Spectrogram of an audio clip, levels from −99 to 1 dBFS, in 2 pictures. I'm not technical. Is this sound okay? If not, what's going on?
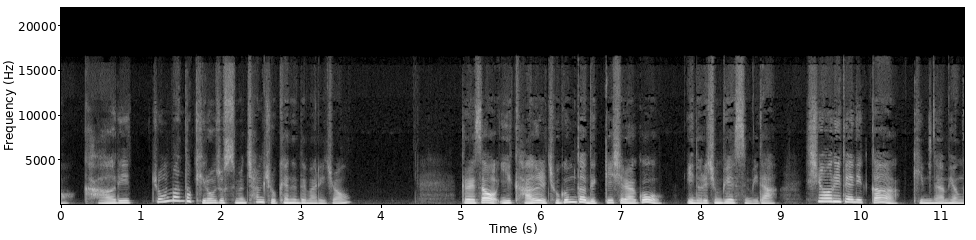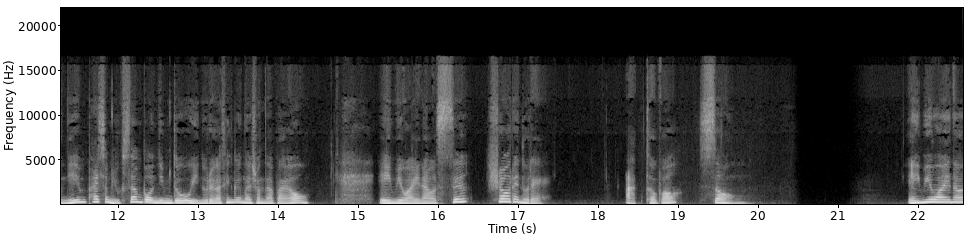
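Yes, this speech recording sounds fine. Nothing in it needs fixing.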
